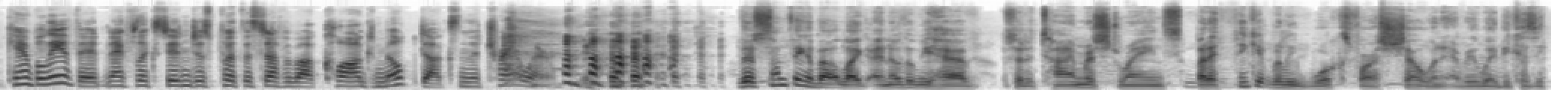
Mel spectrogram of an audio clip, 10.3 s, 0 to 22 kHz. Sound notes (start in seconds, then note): 3.6 everyone laughs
